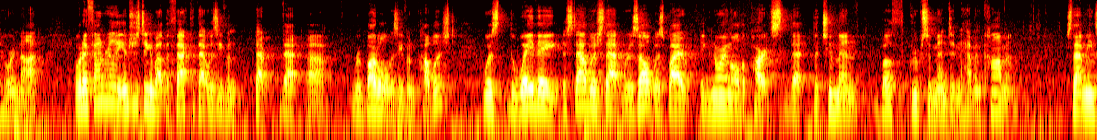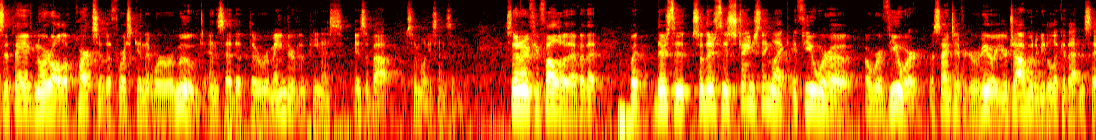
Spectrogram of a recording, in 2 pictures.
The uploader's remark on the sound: This is a recording of the panel discussion and Q&A from the Washington DC screening of Cut. The screening took place at Georgetown University.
